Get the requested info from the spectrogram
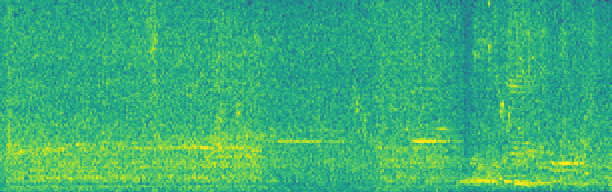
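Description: Street ambience: steady traffic noise with people talking in the background, a voice rising a little past the middle.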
